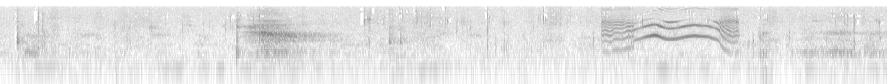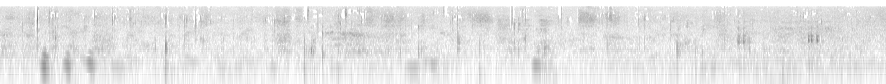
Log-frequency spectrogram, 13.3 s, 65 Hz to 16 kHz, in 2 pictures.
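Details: A newborn female Boston Terrier puppy, the first of five in a litter, weighing about half a pound and born at 4:31, gives thin, wavering, high squeaks amid soft human voices as her calm mother whelps. Boston Terrier (newborn puppy).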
